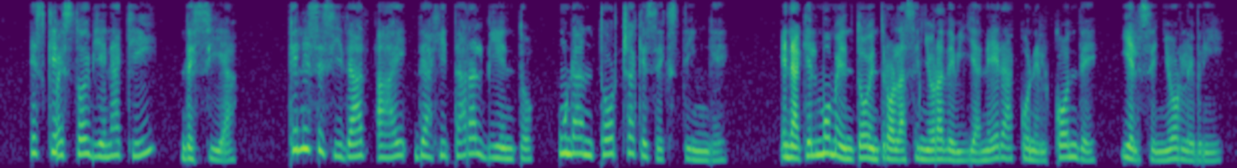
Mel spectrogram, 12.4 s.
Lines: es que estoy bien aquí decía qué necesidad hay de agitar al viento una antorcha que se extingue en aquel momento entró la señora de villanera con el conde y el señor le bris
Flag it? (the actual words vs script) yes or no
no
